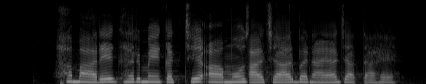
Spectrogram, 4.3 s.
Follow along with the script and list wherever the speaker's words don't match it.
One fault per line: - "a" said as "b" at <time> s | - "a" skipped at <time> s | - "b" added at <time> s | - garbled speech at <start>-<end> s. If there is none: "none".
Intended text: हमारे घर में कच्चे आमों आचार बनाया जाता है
none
